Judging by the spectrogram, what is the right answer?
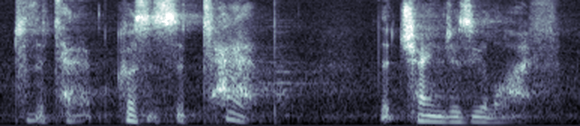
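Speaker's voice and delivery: hushed, breathy near-whisper; whispered emphasis. Real, not acted. Preacher drawing the congregation close, a hushed whisper. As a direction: lean in and whisper it.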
